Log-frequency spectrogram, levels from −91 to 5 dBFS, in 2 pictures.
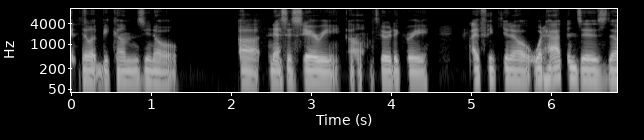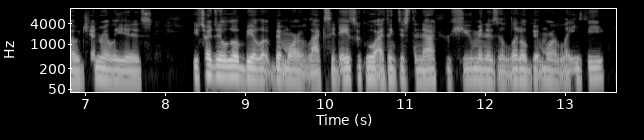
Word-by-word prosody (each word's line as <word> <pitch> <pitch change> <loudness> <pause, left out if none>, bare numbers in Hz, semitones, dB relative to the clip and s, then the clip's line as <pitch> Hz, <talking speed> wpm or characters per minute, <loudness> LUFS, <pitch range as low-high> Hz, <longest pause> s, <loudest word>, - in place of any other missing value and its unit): until 90 -1 -1
it 80 - -1
becomes, 85 0 -3
you 90 - 0
know, 80 -2 -2 0.8
uh, 85 -4 +2 0.2
necessary, 85 -1 +1
um, - - -4 0.2
to 90 - +3
a - - +2
degree. 80 0 -2 0.5
I 95 - +3
think, 100 0 -5
you 100 - +1
know, 90 -2 +1
what 105 -1 +2
happens 105 0 +1
is 90 -3 +1
though 90 -2 +1
generally 90 -2 0
is 85 0 -3 0.5
you 115 - 0
start 130 +2 +4
to 125 -1 +7
lil 115 0 +7
be 105 +1 +4
a 100 - +6
little 100 0 +2
bit 100 - +2
more 90 -2 +1
lackadaisical, 100 +6 +1
I 95 - +2
think 100 -2 -2
just 95 -5 -4
the 90 - -4
natural 90 +2 -2
human 95 0 -2
is 90 -3 -2
a - - -2
little 95 0 +1
bit 90 +2 -3
more 95 -3 -2
lazy 105 +4 -3
95 Hz, 190 wpm, -27 LUFS, 85-100 Hz, 0.8 s, to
